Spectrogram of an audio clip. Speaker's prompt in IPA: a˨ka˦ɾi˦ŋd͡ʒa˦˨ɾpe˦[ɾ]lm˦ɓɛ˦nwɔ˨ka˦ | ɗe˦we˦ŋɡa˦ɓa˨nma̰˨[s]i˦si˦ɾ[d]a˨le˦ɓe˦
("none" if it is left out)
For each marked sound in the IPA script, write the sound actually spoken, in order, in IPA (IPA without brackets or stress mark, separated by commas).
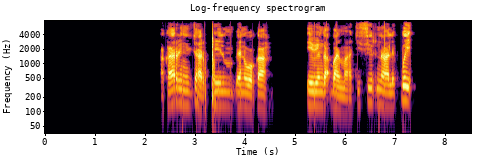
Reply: none, t, n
